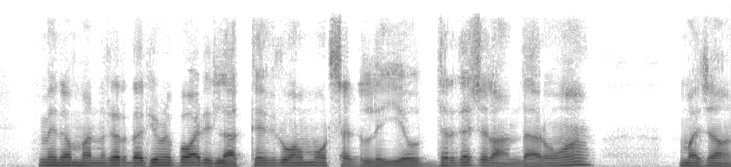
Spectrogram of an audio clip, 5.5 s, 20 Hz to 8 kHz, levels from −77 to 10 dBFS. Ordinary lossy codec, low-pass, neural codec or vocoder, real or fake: none; 7.2 kHz; codec, 16 kHz, 0.8 kbps, ZipCodec; fake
